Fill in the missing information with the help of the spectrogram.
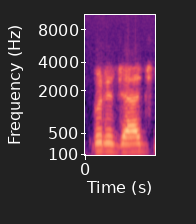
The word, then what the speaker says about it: Buttigieg: Pete Buttigieg, or how do you say his name? – Buttigieg,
